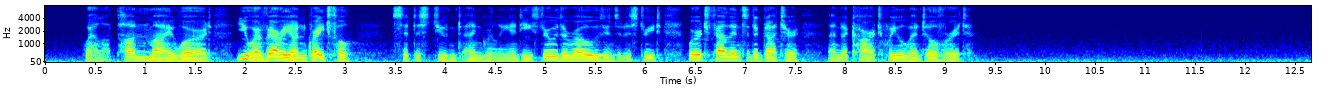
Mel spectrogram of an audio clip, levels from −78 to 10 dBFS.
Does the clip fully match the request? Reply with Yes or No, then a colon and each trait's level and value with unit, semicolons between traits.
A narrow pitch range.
Yes: narrow, 2.0 semitones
